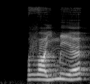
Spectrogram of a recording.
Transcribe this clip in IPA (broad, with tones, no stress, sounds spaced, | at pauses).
v ɔ˨˩˦ j m i˨˩˦ ə̯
